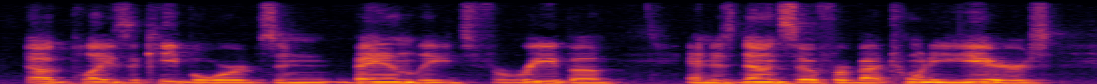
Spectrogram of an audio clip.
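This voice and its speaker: With a Southern US accent, a man speaks at a fairly low pitch and a moderate pace, his intonation fairly even. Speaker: country singer and songwriter. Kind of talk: interview. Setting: phone call. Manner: halting, many fillers.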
